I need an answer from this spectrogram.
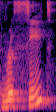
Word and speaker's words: receipt: So notice receipt, you have the word seat in it.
